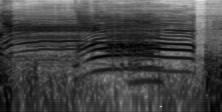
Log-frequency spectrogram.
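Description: Lamb bleating: one long, wavering call lasting nearly two seconds.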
